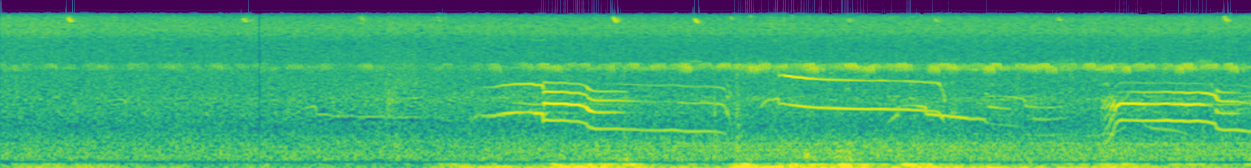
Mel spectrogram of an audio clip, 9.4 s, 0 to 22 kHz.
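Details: Two black-backed jackals calling, with a possible third in a valley, on a December 2020 afternoon safari at a South African private game reserve. Repeated drawn-out wails fall in pitch, with rich overtones and overlapping voices, over a low rumble of vehicle or wind noise.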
